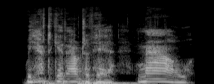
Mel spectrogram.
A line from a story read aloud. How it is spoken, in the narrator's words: Jekyll whispered to his friend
